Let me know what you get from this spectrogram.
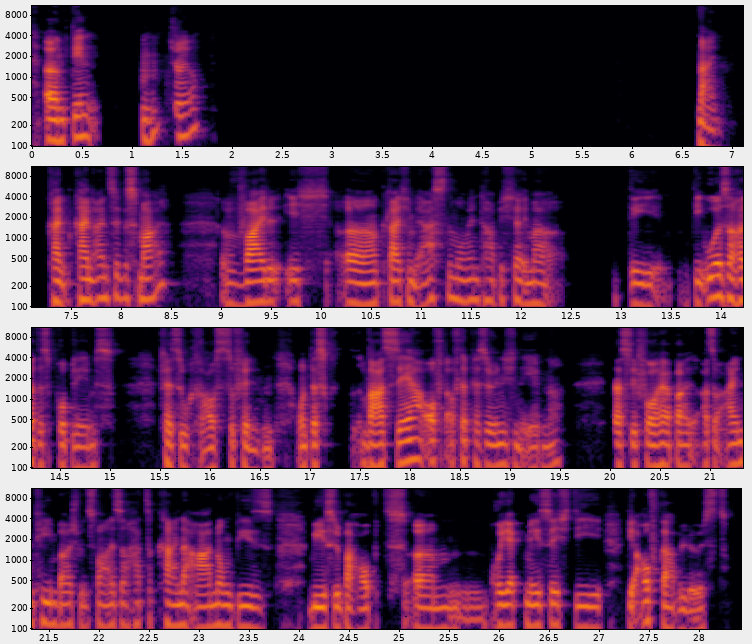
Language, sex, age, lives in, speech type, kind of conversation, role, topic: German, male, 55-59, Germany, conversation, podcast, guest, Wie hast du den ersten Schritt vorbereitet?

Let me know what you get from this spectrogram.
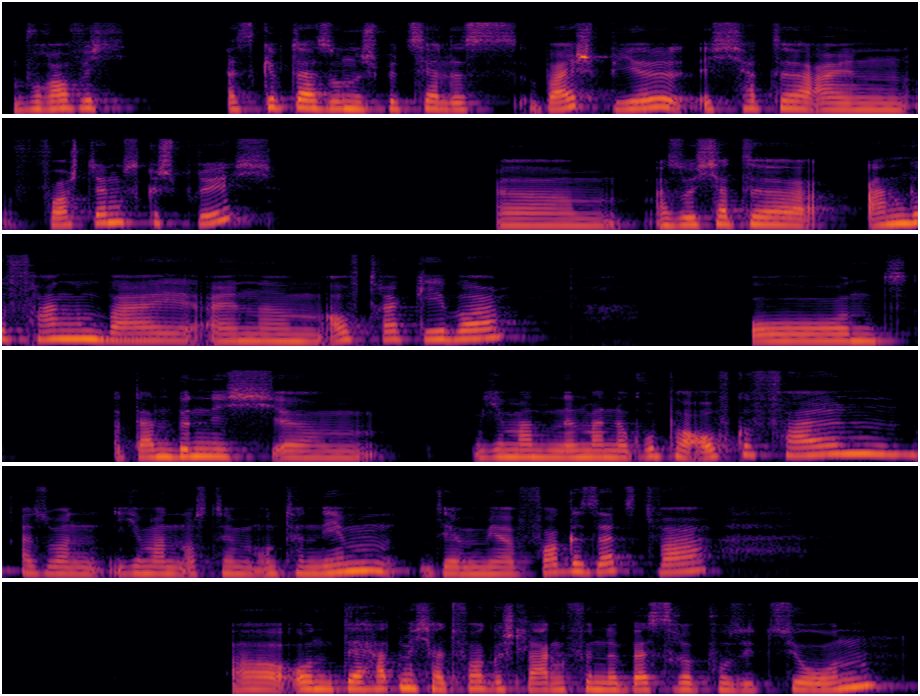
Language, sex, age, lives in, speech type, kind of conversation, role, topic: German, female, 35-39, Germany, conversation, advice, user, Wie kann ich souverän wirken, auch wenn ich innerlich unsicher bin?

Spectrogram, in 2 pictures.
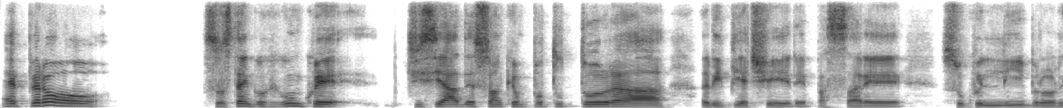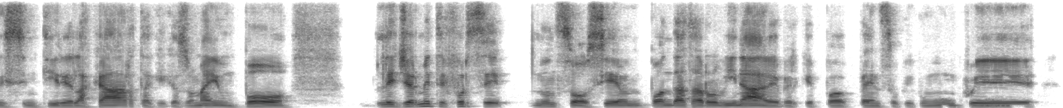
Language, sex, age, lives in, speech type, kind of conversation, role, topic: Italian, male, 20-24, Italy, conversation, unstructured, none, Qual è un oggetto che ti fa tornare in mente un ricordo speciale?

